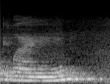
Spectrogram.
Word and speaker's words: Blaine: Blaine, think about it as rhyming with rain, even though it's spelled B-E-L-I-N.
